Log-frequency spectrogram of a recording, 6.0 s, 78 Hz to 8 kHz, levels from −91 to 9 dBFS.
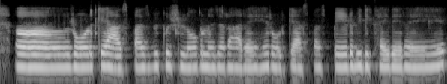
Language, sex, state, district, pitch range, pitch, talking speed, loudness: Hindi, female, Bihar, East Champaran, 195-205 Hz, 200 Hz, 220 wpm, -18 LUFS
